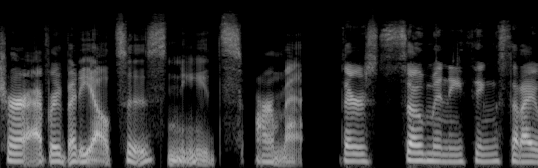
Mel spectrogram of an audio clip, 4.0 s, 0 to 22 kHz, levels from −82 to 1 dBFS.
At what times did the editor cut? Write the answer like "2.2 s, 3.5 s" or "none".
2.6 s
